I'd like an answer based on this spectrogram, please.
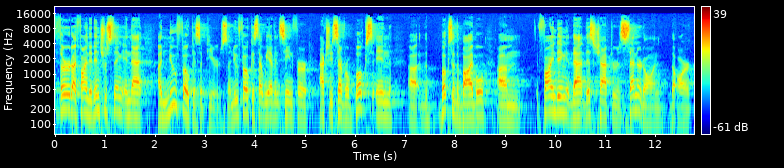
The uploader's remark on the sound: recorded at the Lebanon Bible Fellowship Church in Lebanon, PA on 6/17/2018 during the evening service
